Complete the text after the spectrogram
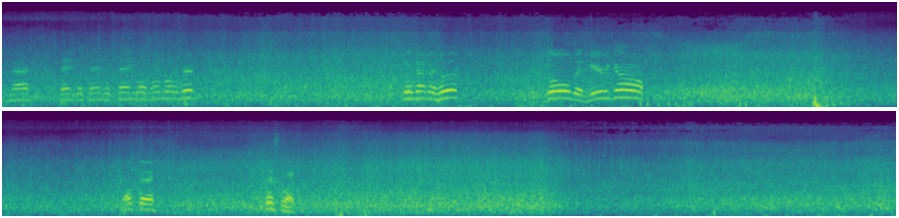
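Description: A fast river rushes and churns over rocks close by.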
